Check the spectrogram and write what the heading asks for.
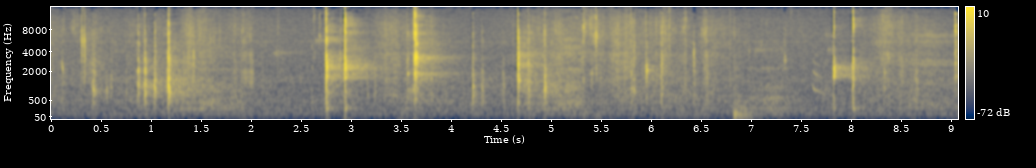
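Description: Irregular sharp metallic clicks and taps from a screwdriver working the front housing screws of an Ingersoll Rand Thunder Gun 1/2-inch air impact wrench during reassembly. The two loudest clicks come about three and three and a half seconds in.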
